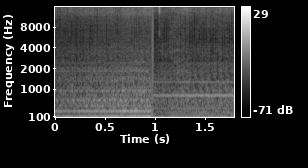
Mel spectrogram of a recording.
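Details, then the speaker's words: John Deere 27D mini excavator diesel, 1,267 hours, started right away without glow plugs: steady, even low drone at constant pitch with no knocks or misses; normal healthy idle. "Um, even without any glow plugs, starts right away. Give it a little. We go. [Music] I think it runs great."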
